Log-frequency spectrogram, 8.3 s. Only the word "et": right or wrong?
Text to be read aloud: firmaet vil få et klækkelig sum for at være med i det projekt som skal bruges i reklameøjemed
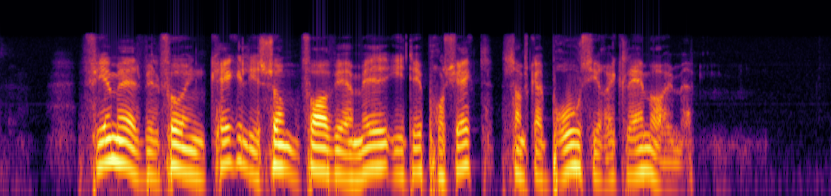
wrong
